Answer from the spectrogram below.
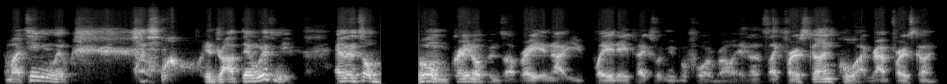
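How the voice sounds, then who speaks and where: Man, somewhat low pitch, forceful bright tone, animated casual storytelling, exasperated ranting, frequent swearing. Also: normal speed, rough recording.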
